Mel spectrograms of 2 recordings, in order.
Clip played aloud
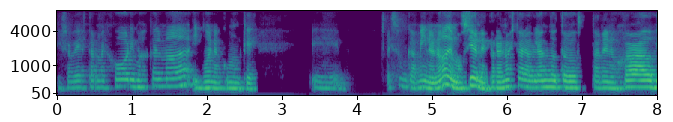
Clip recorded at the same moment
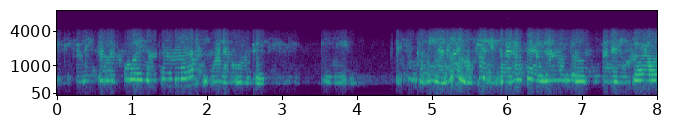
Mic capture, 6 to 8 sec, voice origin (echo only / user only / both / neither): echo only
